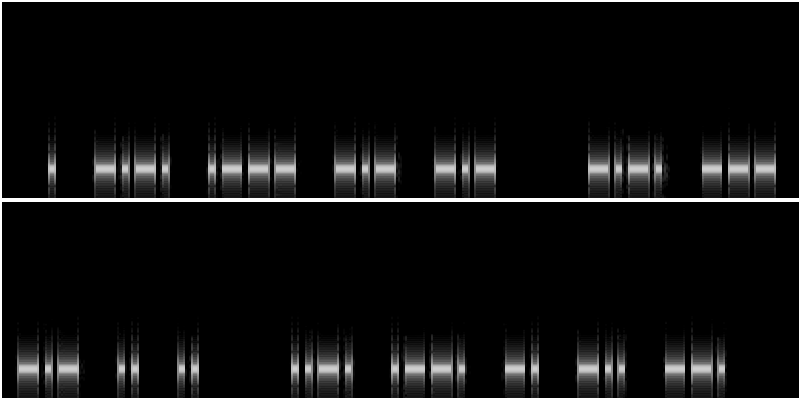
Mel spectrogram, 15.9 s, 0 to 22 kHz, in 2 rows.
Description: Morse code, heard as a keyed tone, about 18 wpm, spaced as for 13 wpm, 600 Hz. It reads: ECJKK COKII FPNDG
